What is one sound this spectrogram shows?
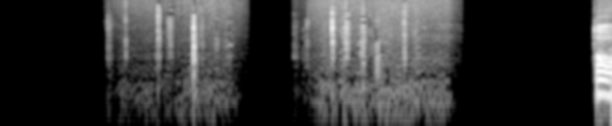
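Calculator keys click under a finger.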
